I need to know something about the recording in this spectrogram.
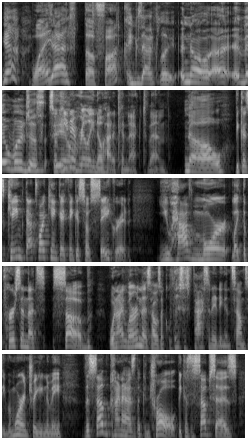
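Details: Adult woman with cerebral palsy, which she says mostly affects her speech and makes talking harder, and also affects fine motor skills and her walking a little; she uses no mobility aid. Finding: dysarthria due to cerebral palsy.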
